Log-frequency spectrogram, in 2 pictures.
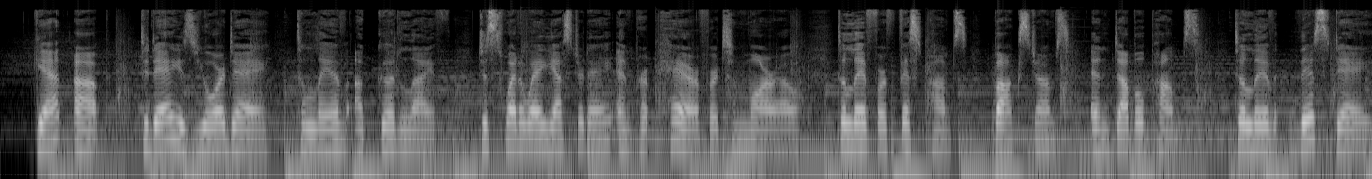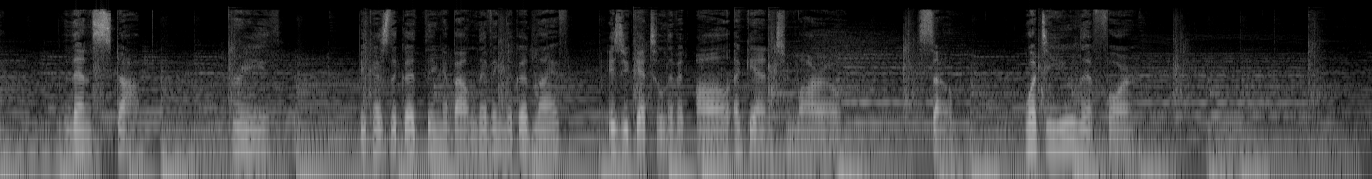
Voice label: Live Well Commercial The Good Life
